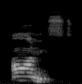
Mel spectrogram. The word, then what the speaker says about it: honest: So pronunciation matter. We say it honest.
